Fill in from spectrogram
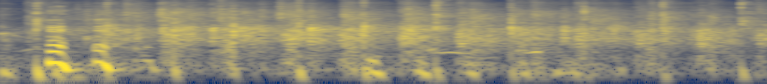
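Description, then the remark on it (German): A small audience of a few people, seated spaced apart, claps steadily for Hansi Flick, a dense patter of many hands that stays fairly even throughout, with a brief voice at the very start. “Wir haben heute ein paar Leute da, alles sitzen in so einem Abstand, aber gib mal einen schönen Applaus heute an Hansi Flick.”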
